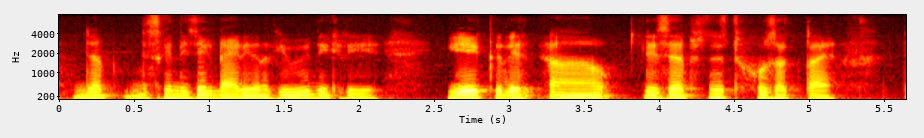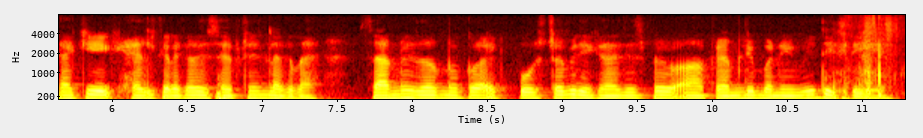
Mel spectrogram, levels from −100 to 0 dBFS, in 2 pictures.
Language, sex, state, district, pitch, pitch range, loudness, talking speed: Hindi, male, West Bengal, Malda, 115 Hz, 110-125 Hz, -20 LUFS, 220 wpm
